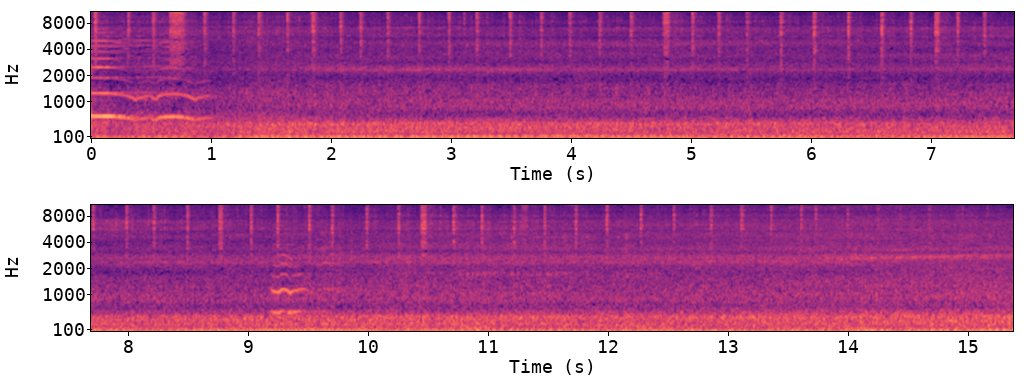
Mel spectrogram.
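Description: A diesel train's horn blast ends about a second in, drooping in pitch as it stops, followed by the steady low rumble of the train. A brief faint horn toot comes about nine seconds in.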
